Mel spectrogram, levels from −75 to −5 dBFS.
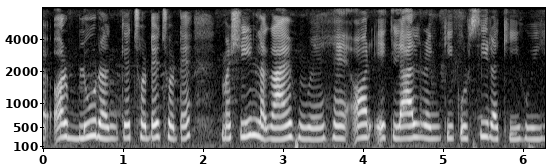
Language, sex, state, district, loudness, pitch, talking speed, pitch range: Hindi, female, Jharkhand, Palamu, -17 LUFS, 265 Hz, 170 wpm, 255-280 Hz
